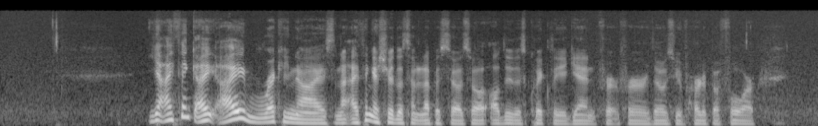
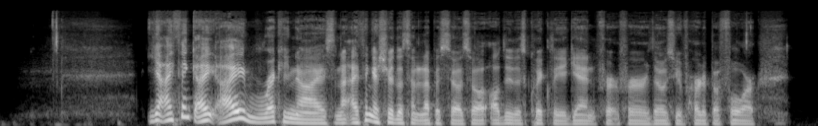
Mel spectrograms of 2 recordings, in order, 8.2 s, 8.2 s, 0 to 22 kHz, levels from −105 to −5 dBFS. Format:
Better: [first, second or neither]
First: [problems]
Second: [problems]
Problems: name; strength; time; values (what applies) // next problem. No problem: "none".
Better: second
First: hiss; faint; throughout; 25 dB below the speech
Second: none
